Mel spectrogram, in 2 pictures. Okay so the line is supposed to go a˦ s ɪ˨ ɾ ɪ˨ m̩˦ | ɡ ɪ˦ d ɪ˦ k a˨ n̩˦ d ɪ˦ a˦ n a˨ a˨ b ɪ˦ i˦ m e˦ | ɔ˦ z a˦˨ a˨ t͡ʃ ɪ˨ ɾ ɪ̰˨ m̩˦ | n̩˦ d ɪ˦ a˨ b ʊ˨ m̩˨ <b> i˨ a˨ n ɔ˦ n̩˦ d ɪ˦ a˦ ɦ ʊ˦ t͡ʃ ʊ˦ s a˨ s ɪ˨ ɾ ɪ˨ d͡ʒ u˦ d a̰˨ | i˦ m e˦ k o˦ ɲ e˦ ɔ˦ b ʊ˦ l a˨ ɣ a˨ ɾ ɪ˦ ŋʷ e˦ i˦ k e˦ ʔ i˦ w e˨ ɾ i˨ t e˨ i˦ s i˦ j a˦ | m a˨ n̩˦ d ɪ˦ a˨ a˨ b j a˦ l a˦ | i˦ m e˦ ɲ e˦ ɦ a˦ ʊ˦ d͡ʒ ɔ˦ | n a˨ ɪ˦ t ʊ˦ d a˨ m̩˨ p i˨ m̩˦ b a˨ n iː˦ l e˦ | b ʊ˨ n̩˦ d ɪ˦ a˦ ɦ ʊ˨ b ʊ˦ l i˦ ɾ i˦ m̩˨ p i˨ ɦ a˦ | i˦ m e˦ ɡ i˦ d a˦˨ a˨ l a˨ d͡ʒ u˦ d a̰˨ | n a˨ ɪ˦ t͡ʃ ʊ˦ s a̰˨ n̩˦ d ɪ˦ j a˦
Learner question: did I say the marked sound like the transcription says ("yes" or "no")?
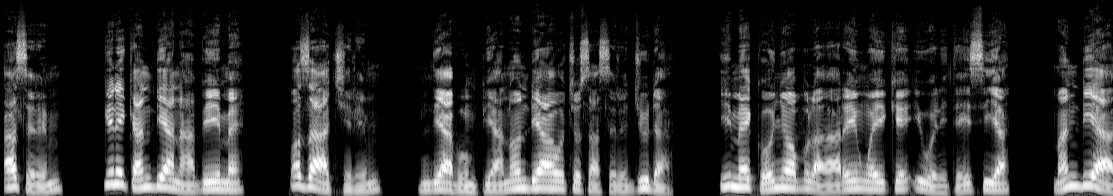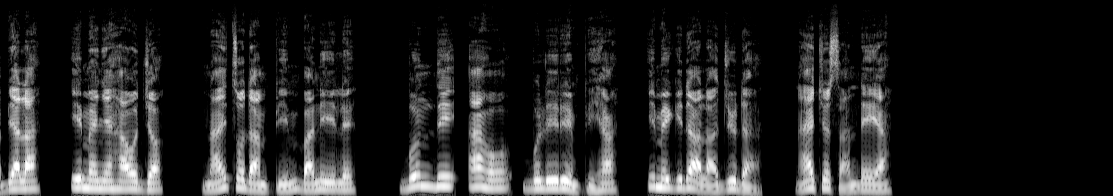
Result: no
